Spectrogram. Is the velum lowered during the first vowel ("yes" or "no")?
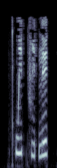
no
